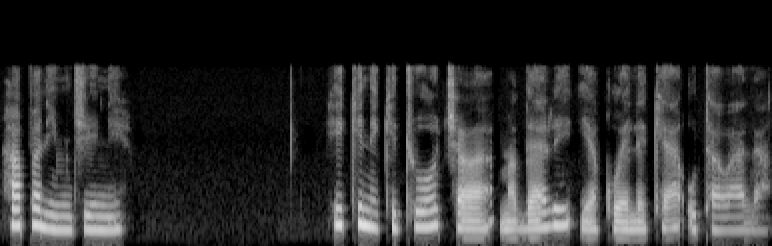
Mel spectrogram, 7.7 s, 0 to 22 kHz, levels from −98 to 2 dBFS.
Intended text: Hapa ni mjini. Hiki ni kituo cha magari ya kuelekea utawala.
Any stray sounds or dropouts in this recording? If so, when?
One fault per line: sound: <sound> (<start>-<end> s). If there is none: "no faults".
no faults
